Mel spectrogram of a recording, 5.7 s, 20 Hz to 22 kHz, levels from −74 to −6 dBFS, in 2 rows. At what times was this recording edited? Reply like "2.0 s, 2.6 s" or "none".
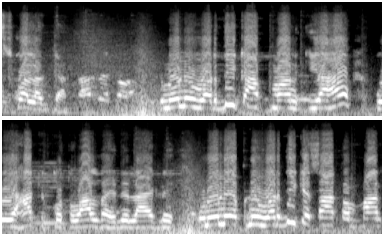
1.0 s, 4.3 s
